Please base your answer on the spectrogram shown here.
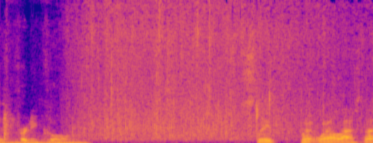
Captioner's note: rain pattering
